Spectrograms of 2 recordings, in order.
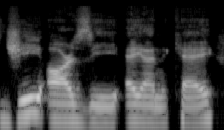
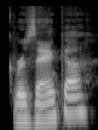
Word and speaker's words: Grzanka: You know, earlier in the documentary, Walsh interviews Patrick, and I'm going to mispronounce this name. It's Grzank. Grzanka.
